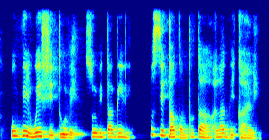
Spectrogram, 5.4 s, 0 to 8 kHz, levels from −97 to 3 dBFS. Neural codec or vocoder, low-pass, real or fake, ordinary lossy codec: autoencoder, 48 kHz, 32 numbers a frame, DAC-VAE, trained on Japanese speech; 7.2 kHz; fake; none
